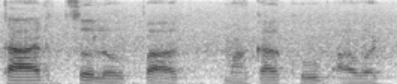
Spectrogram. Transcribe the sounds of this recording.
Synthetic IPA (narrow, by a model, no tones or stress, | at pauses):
kaɾt͡solopak | m̤akakʰuːpaʋəʈ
